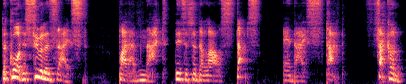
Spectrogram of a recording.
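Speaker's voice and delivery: low, slow, quiet menace; Cobra's growl. Retold or imitated. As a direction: drop the voice low, draw it out. Repeats Cobra's line lower.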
